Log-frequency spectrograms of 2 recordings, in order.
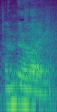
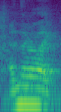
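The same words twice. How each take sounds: The two takes are said the same way.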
